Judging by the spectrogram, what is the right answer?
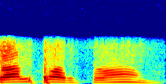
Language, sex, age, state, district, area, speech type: Hindi, female, 60+, Uttar Pradesh, Mau, rural, conversation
